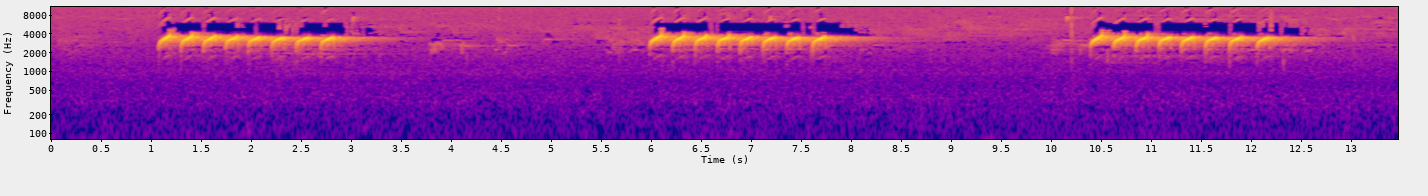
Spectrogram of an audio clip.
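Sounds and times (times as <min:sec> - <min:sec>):
Eurasian nuthatch repeating ringing upslurred whistles: 0:01.1 - 0:03.2, 0:06.0 - 0:08.2, 0:10.4 - 0:12.7.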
